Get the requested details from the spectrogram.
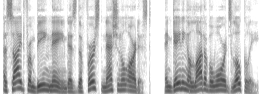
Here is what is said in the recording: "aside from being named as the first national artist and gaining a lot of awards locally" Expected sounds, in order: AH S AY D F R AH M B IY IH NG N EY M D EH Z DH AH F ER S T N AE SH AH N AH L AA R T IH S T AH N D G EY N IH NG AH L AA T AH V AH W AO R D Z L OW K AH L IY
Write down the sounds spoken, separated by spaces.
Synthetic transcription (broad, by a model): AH S AY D F R AH M B IY IH NG N EY M D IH Z DH AH F ER S T N AE SH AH N L AA R T IH S T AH N G EY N IH NG AH L AA T AH V AH W AO R D Z L OW K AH L IY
